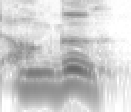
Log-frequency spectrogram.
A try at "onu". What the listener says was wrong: You need to draw it out a little bit.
